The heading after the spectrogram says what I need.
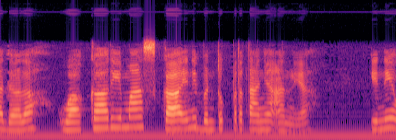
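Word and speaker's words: わかります: Wakarimas bacanya ya, u-nya hilang.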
